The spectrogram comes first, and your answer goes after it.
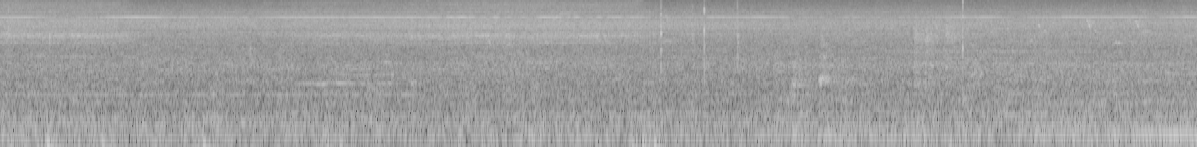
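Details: Broad outdoor noise like a distant engine or aircraft rumble, with faint clicks and no animal calls.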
